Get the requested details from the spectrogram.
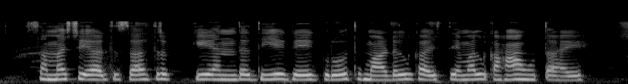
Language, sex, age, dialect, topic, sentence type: Hindi, female, 18-24, Awadhi Bundeli, banking, statement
